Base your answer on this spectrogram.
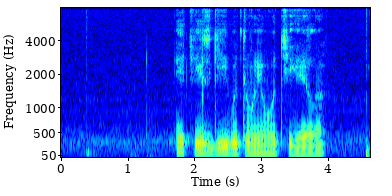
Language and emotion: Russian, sad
